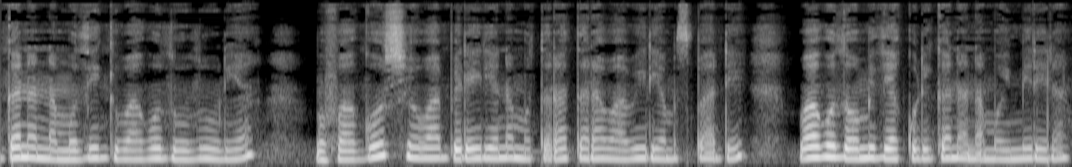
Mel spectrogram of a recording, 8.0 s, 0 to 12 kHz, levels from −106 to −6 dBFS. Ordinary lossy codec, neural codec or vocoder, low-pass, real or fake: MP3, 48 kbps; none; 10.8 kHz; real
